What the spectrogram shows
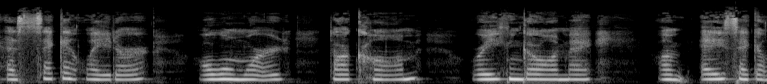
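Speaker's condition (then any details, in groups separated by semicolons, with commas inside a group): Traumatic brain injury; head-on vehicle collision; went through rehab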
